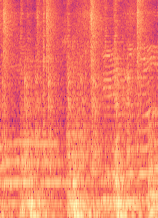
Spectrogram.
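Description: Live Colombian folk music: tambora hand drums keep a steady beat with acoustic guitar strumming and a metal scraper, while a girl sings the melody.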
